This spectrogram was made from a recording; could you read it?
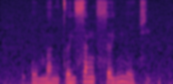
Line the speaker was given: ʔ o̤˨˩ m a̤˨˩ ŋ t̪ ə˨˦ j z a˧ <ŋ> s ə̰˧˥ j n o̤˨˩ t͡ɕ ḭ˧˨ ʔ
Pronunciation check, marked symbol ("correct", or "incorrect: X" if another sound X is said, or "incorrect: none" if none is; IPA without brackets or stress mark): correct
